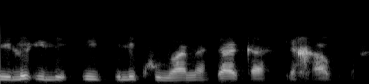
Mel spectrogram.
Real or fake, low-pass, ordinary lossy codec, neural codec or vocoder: real; 3.6 kHz; AAC, 32 kbps; none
